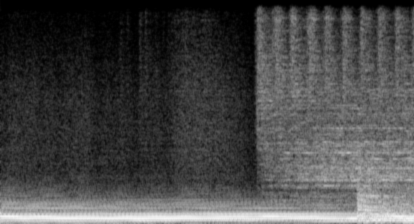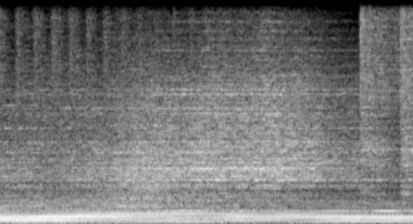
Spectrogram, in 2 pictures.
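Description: Loud sustained electric drone chord opening a live band's song, held steady with no beat. A rushing noise swells in about two and a half seconds in, and the chord shifts about a second later.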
